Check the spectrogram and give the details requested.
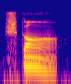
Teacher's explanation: It's like you don't say the complete sound of the N, but you start to say it and then you stop. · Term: nasal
